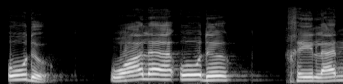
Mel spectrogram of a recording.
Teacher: দালটা হচ্ছে কলকলার হরফ, ধাক্কা দিয়ে পড়তে হবে। উদ ওয়ালা উদ খিলান, খিলান ওয়াজিব গুন্নাহ।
